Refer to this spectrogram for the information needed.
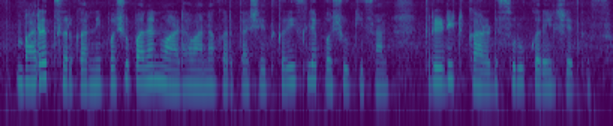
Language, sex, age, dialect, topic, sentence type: Marathi, female, 25-30, Northern Konkan, agriculture, statement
